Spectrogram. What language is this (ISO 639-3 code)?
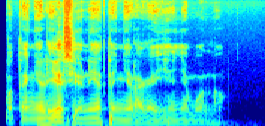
kik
